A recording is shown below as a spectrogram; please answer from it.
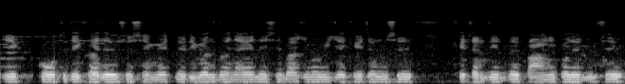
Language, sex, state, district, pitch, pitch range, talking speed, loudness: Gujarati, male, Gujarat, Gandhinagar, 115 Hz, 110-115 Hz, 145 wpm, -17 LUFS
